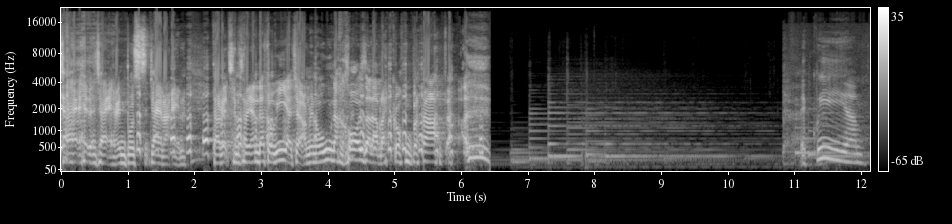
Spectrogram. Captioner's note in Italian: risate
